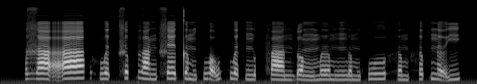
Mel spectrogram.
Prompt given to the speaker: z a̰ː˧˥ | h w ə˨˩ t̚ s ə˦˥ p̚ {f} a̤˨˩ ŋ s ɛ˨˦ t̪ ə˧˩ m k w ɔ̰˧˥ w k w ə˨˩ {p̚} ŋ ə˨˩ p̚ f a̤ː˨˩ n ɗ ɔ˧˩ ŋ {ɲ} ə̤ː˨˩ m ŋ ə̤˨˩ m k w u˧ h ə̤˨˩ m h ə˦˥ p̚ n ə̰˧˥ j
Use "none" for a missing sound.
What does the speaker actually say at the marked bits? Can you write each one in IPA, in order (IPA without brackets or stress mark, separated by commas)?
v, t̚, m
